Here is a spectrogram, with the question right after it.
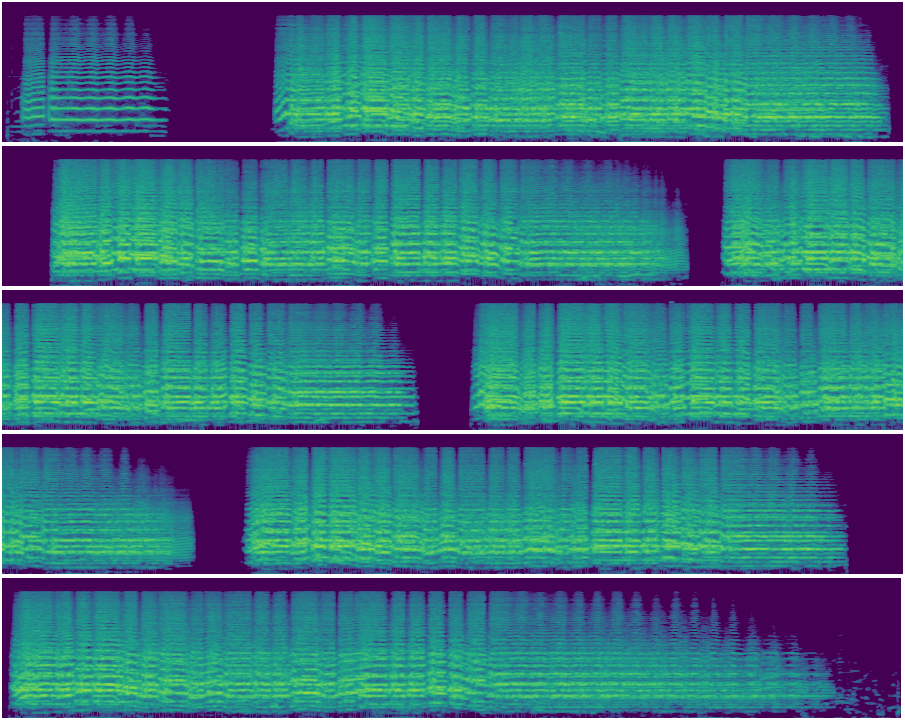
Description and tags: Hunting horn players recorded at a dog and hunting festival in La Chatre (France)
berry, france, horn, hunting, tradition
